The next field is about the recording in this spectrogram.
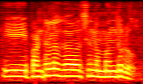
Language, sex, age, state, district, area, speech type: Telugu, male, 30-45, Telangana, Hyderabad, rural, spontaneous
